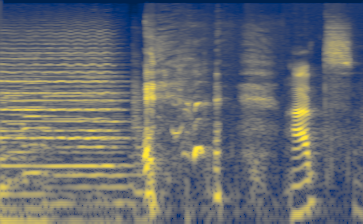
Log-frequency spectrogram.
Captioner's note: laughs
